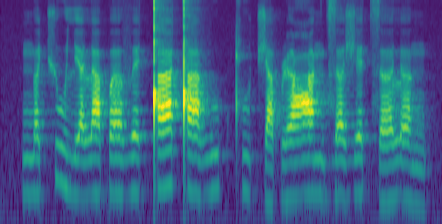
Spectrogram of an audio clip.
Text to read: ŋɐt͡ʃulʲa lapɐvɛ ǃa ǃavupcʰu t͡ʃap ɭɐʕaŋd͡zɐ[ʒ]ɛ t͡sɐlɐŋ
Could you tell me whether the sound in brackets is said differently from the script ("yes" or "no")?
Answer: no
